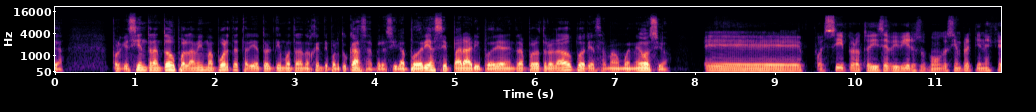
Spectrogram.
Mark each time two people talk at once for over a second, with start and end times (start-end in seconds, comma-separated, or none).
none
